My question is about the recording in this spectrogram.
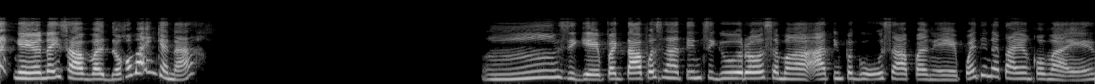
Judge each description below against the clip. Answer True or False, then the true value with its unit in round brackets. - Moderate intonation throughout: True (3.5 semitones)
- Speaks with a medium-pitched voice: False (270 Hz)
